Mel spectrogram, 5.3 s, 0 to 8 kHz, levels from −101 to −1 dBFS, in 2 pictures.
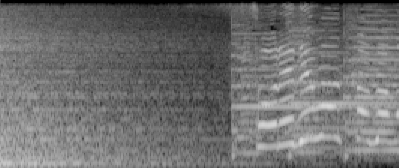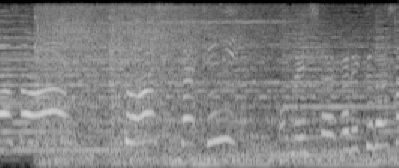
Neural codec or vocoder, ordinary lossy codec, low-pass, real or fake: none; none; 7.2 kHz; real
